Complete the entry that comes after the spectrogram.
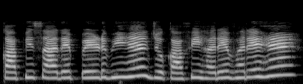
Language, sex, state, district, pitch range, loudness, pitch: Hindi, female, Jharkhand, Deoghar, 295-350 Hz, -15 LUFS, 310 Hz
